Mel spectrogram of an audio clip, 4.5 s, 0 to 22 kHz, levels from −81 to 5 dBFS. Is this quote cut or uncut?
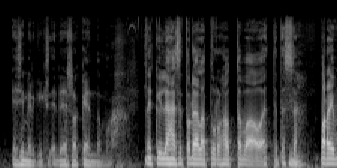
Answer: uncut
